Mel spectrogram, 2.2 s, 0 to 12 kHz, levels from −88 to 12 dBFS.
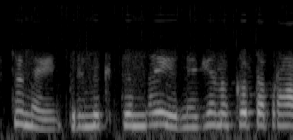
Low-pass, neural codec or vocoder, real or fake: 10.8 kHz; none; real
